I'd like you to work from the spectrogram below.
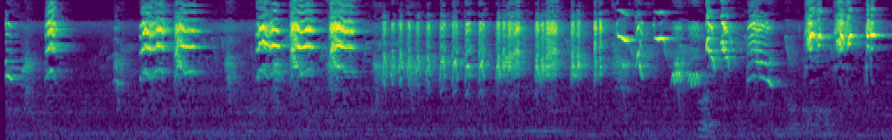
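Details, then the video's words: Oriental magpie-robin singing a varied, lively song in the konslet style: sharp high whistles, a fast buzzy rattling trill, then slurred descending whistled notes and clear piping phrases. "Kacer konslet"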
